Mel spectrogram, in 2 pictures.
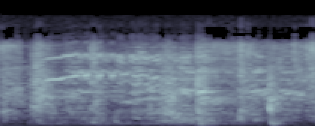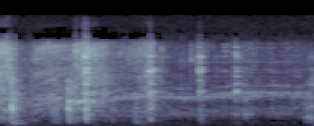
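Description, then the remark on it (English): A horse named Silver whinnies loudly, its neigh rising and wavering over the first couple of seconds, followed by scattered clopping hoofbeats and clattering knocks as it strains, pulling on a tightly tied rope to pull the bars out of a jail. “Quick, to the horses.”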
